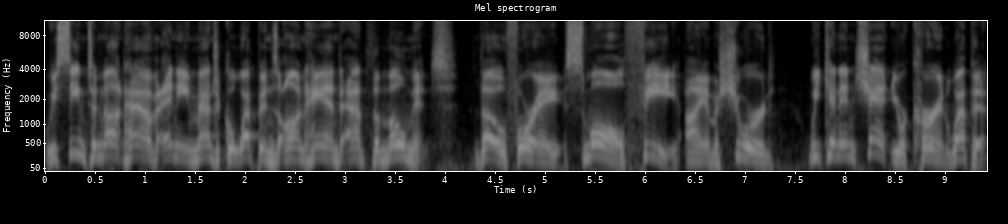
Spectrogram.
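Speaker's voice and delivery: very high pitched, slow, deliberate announcer voice. Narrating a character who turns to the players, announcer voice. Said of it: "I love this like announcer voice".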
